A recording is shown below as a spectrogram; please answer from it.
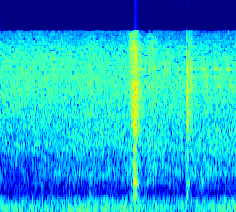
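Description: A knife trimming freshly cured, still green fiberglass cloth on a wooden kayak: two short crisp snaps of the blade through the glass, the louder about a second and a half in and a fainter one just after, over a steady low hum.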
